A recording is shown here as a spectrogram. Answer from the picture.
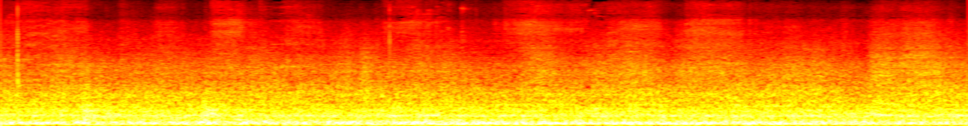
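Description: Inside the car of an MTR M-Train electric multiple unit, the train running on the track: a steady, loud, low rumble of wheels and running gear.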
